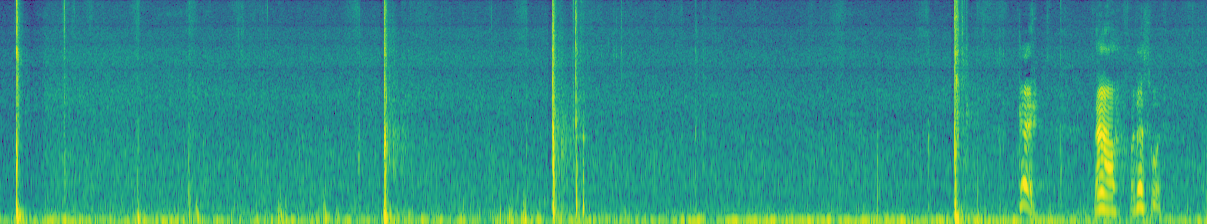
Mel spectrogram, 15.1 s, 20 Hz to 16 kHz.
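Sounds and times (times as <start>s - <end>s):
axe chopping wood: 0.2s - 0.5s, 4.8s - 5.2s, 6.9s - 7.4s, 11.9s - 12.3s.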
